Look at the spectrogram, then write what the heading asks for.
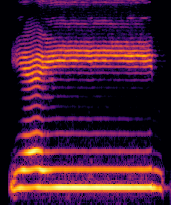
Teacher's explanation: Ya is very soft letter, and then it is 4 counts long because this is madleen. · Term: mad lean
